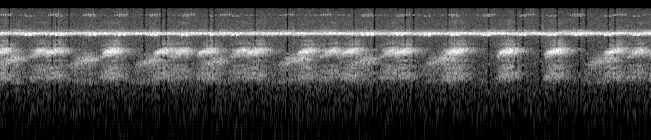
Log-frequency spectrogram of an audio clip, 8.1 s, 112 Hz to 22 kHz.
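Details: Many frogs singing through a moonlit Florida night, quick nasal croaks repeated roughly 87 times a minute in loose overlapping clusters, with a steady high-pitched insect tone underneath.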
